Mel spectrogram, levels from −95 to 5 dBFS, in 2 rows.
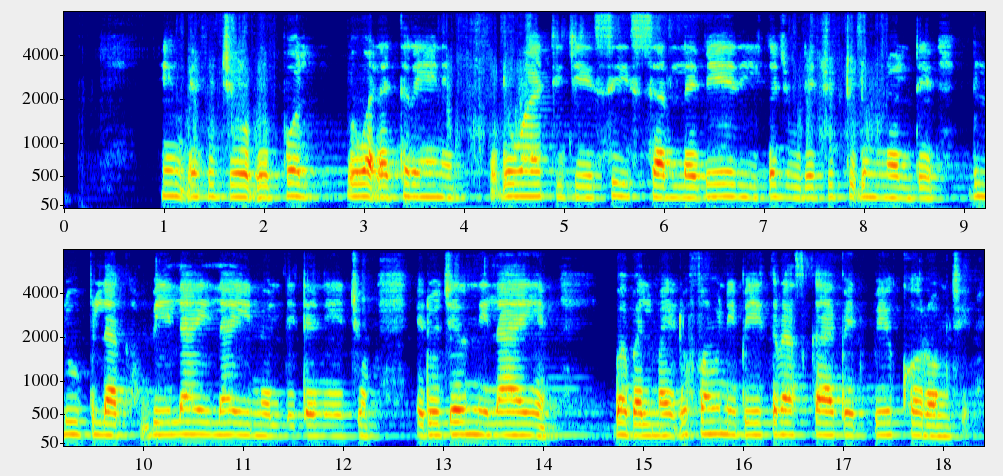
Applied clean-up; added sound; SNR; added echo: neural separator model SepFormer DNS4.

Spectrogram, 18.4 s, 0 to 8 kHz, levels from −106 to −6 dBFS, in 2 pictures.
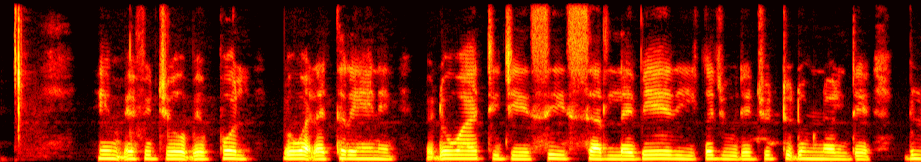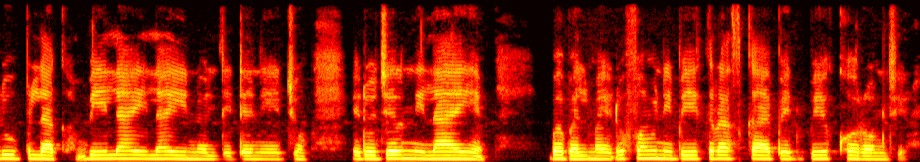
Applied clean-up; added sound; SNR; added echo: none; none; none; none.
